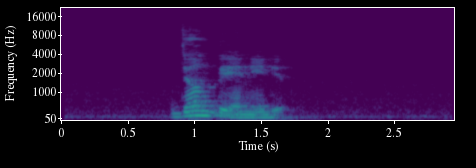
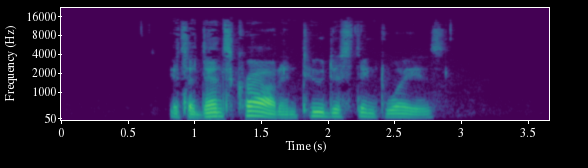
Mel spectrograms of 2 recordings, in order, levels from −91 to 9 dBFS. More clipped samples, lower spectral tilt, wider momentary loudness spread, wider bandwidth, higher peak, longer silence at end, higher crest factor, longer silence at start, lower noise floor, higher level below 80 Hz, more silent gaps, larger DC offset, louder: neither; first, -7.5 dB/octave vs -6 dB/octave; about the same, 16 LU vs 14 LU; second, 11 kHz vs 15 kHz; second, -28 dBFS vs -6 dBFS; first, 1.2 s vs 0.8 s; about the same, 18 dB vs 20 dB; about the same, 0.8 s vs 0.8 s; second, -74 dBFS vs -86 dBFS; second, -76 dBFS vs -66 dBFS; neither; neither; second, -42 LUFS vs -24 LUFS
